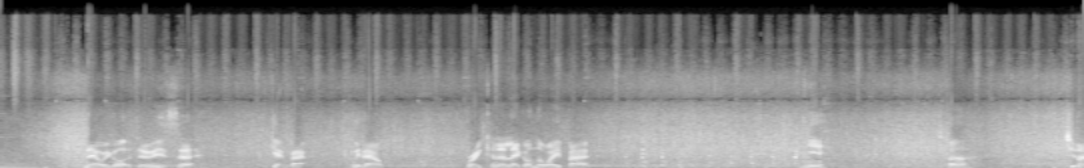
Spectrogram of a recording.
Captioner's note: laughs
